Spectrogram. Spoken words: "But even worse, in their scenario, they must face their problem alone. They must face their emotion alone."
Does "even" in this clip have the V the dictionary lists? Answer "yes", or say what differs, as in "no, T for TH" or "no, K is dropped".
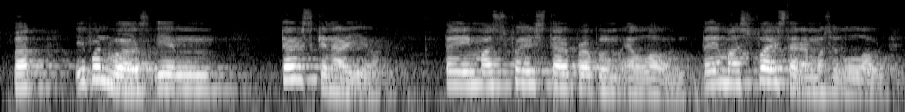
no, W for V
